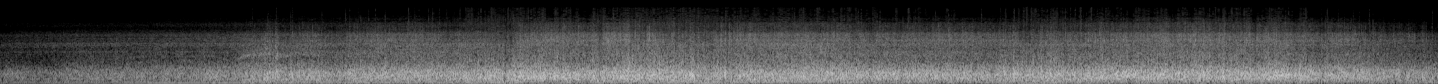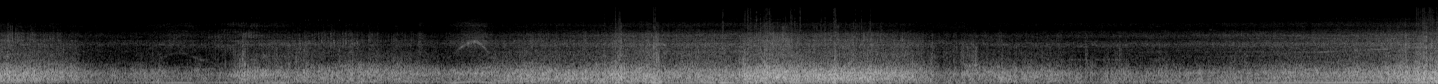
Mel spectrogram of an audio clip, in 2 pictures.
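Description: Riding noise of a Honda CBF600 motorcycle under way: wind rushing over the microphone mixed with the engine. It builds over the first few seconds, drops off about halfway through, then rises again near the end.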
